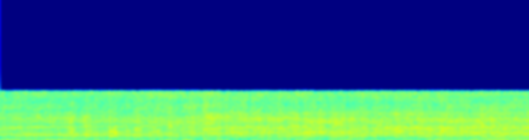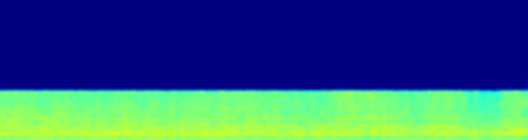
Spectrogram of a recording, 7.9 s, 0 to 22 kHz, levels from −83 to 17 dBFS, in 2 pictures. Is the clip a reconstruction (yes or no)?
yes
